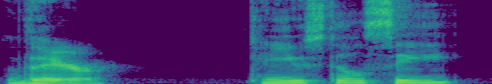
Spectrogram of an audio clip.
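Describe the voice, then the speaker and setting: A man's voice: a little high, sing-song, takes it slowly, a little mellow, voice pushed up. A man voicing a defensive, easily flustered young monster girl for a story. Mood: defiant. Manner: indignant, easily flustered, stammering.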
